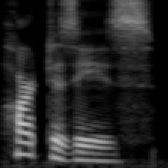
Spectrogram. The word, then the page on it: heart disease: American English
